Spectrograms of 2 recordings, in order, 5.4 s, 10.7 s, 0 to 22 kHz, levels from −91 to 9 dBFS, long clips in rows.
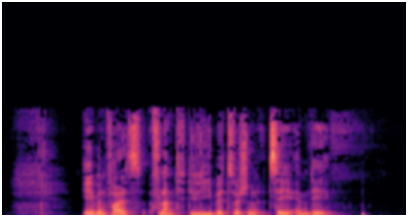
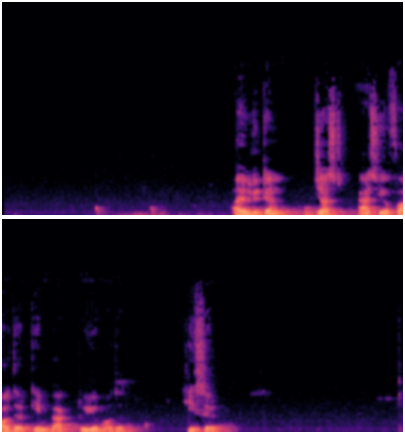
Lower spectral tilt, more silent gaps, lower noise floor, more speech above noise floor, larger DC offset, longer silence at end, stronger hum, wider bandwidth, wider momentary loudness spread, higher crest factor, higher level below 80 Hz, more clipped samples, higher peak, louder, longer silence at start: second, -4 dB/octave vs -7 dB/octave; neither; about the same, -71 dBFS vs -69 dBFS; about the same, 49 dB vs 51 dB; neither; second, 0.55 s vs 2.35 s; neither; second, 11.5 kHz vs 14 kHz; first, 17 LU vs 13 LU; first, 24 dB vs 18 dB; first, -46 dBFS vs -52 dBFS; neither; about the same, 0 dBFS vs -2 dBFS; second, -22 LUFS vs -18 LUFS; second, 0.4 s vs 1.25 s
